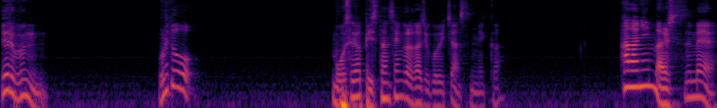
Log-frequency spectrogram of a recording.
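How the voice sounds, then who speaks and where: High, animated man preaching a sermon. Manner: asks the congregation rhetorical questions; acts out biblical voices in quotes. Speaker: pastor. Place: church service.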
